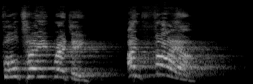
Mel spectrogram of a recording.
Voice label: Attack Soldier Mace Agent Female; Ode Tech; Sinecure; Battle; Sinecure Melee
